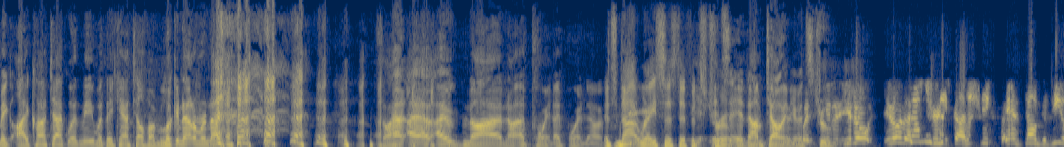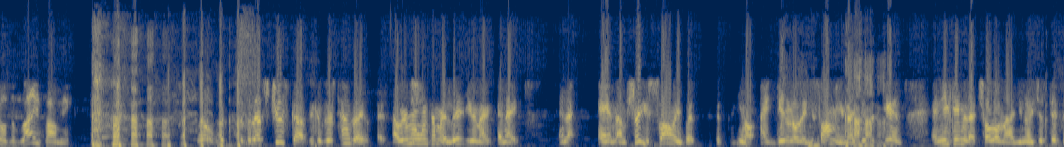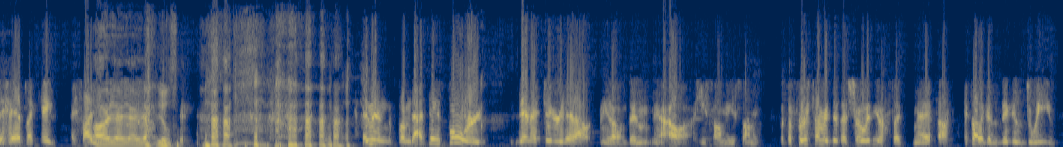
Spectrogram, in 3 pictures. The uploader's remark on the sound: join in on the phone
